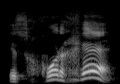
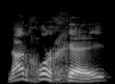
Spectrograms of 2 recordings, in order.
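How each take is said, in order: First: Jorge said the Spanish way, KHOR-kheh, both g's throaty. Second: Jorge said as the announcers do, with an h and a long ay ending; wrong Jorge. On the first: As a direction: Jorge with a rough kh sound in place of each g. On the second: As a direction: Jorge anglicised, HOR-hay. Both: Shown as a demonstration.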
